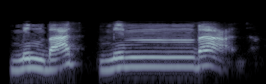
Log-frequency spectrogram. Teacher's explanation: نون ساکنہ کے بعد با آیا، میم بن جاتا ہے، اسے قلب کہتے ہیں.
